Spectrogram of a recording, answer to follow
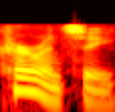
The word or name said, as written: currency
